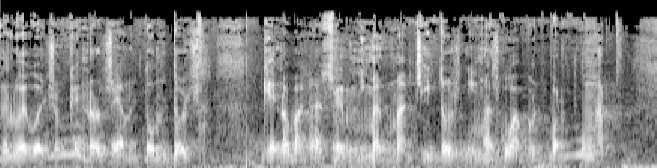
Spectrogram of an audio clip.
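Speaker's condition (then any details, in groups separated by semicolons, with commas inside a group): Partial laryngectomy; laryngeal cancer from heavy smoking, radiotherapy, chemotherapy, part of larynx removed, tracheoesophageal valve prosthesis; recovered from laryngeal cancer, wears tracheoesophageal valve prosthesis; voice via one-way tracheoesophageal valve, lung air exits through mouth, keeps swallowed material from lungs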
